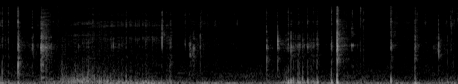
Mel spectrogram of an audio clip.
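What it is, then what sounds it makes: Dry laundry soap bar. A solid, rectangular, pale yellow bar of dry laundry soap is cut and scraped with a metal utility blade, breaking off crumbly flakes. Sharp, dry cracks and crunchy scraping sit over a low, soft rumble, with bright clicking edges. Each snap dies away almost instantly.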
